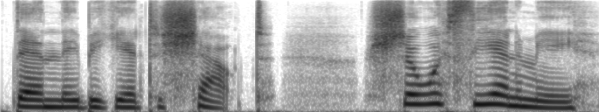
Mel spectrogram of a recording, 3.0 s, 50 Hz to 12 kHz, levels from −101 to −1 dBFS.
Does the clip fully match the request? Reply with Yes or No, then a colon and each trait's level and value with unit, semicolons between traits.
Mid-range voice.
No: high, 225 Hz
